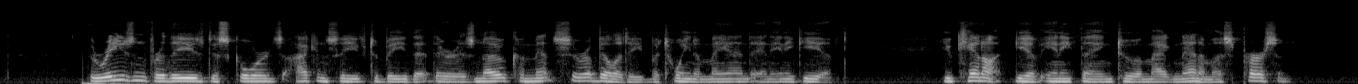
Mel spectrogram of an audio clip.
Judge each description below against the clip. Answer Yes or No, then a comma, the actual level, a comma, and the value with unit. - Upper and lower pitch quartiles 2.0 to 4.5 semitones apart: Yes, average, 2.7 semitones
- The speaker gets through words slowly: Yes, slow, 125 wpm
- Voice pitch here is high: No, low, 135 Hz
